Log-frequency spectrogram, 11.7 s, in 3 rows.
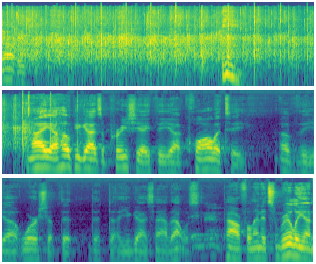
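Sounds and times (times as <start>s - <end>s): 
audience clapping for worship group: 0.0s - 5.0s
speech: 2.8s - 3.1s, 4.2s - 11.6s.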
